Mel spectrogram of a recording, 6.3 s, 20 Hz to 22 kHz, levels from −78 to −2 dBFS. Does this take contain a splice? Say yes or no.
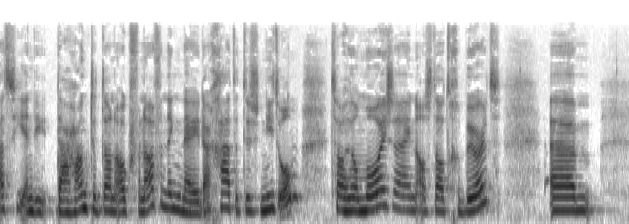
no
